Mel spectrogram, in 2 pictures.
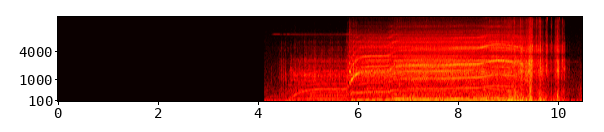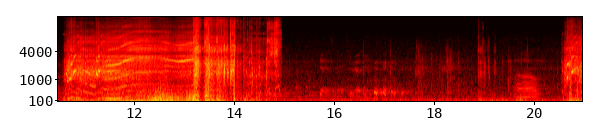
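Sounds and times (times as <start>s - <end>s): helicopter motor whine: 4.4s - 9.5s, 10.6s - 15.0s.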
